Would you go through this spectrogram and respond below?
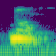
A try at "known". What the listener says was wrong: Known, chứ không phải known nha, known. Không phải known, mà là known. Xuống cái âm nghe.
